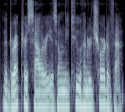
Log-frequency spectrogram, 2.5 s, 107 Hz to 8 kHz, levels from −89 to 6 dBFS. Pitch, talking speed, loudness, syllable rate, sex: 120 Hz, 240 wpm, -16 LUFS, 6.8 syllables/s, male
